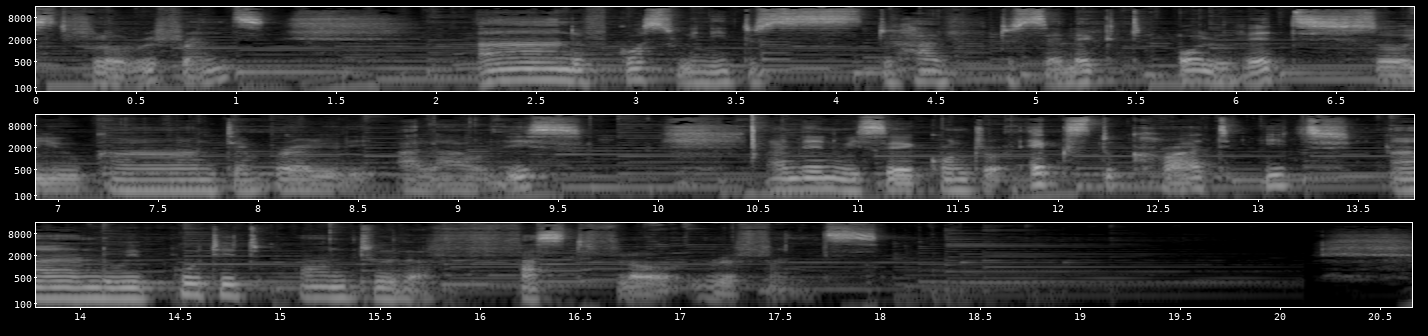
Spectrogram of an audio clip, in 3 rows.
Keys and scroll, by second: 3.1 Escape, 11.6 ctrl+x, 17.7 ctrl+v.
